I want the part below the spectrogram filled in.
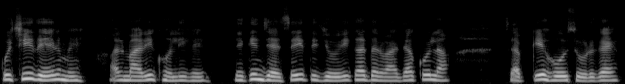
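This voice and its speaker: A woman narrates an emotional household drama. Her voice is smooth and clear, at a middle pitch. She sounds close to the mic, with no room around her. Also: steady tone, a little slow, mellow, no echo. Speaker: storyteller. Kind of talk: scripted narration with acted dialogue.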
